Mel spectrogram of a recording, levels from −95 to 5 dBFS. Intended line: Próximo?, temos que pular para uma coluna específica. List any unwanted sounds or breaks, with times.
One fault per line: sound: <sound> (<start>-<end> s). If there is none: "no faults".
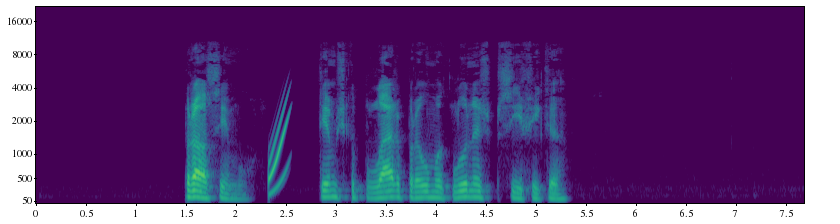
sound: chirp (2.3-2.6 s)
